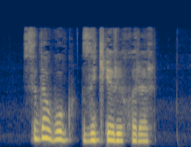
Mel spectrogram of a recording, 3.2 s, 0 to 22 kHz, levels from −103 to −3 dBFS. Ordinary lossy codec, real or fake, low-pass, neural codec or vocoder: AAC, 32 kbps; fake; 9.9 kHz; vocoder, 22.05 kHz, 80 mel bands, Vocos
